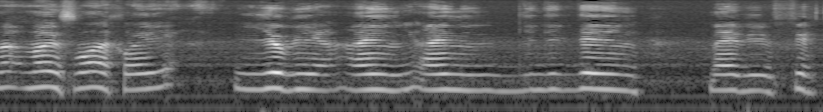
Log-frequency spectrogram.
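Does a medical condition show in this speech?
Yes: cerebral palsy.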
